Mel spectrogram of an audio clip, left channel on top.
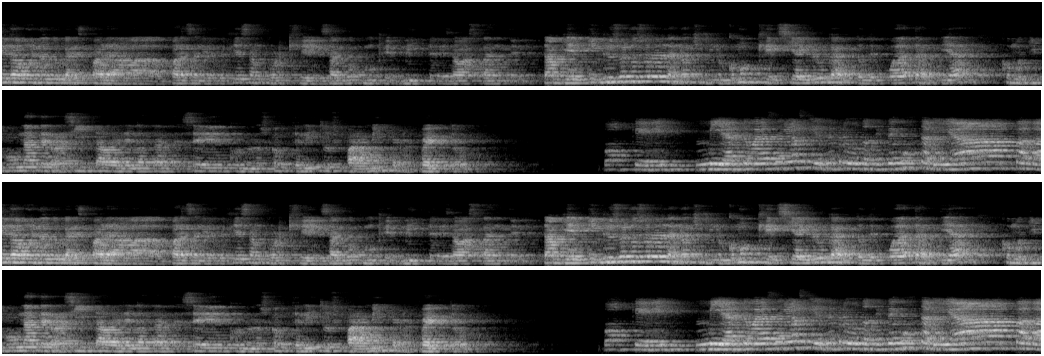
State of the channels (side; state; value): left; quieter; 3.6 dB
